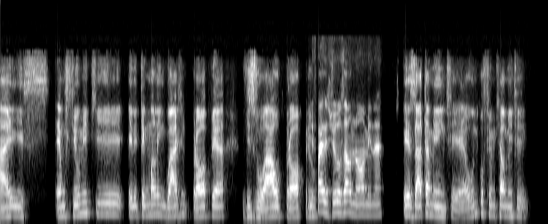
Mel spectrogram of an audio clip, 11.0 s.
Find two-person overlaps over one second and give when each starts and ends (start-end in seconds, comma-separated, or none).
none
